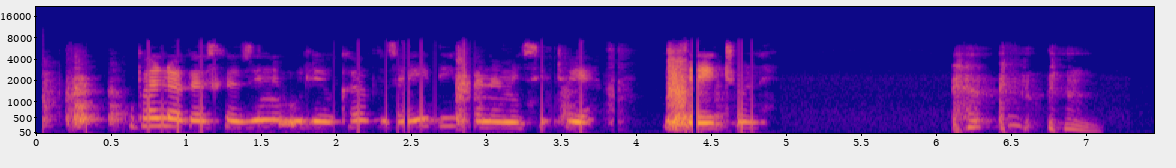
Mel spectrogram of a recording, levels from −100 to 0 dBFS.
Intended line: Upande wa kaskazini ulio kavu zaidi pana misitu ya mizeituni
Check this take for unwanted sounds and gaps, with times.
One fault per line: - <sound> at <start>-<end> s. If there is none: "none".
- throat clearing at 6.1-7.1 s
